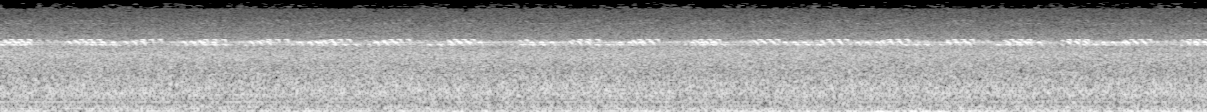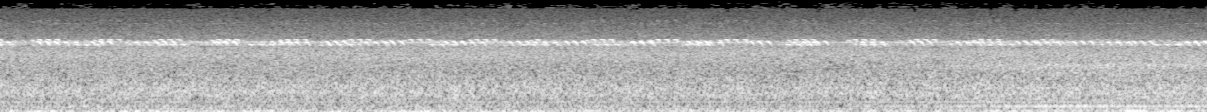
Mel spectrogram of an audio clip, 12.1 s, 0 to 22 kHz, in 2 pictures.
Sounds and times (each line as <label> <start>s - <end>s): Crickets 0.0s - 12.0s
